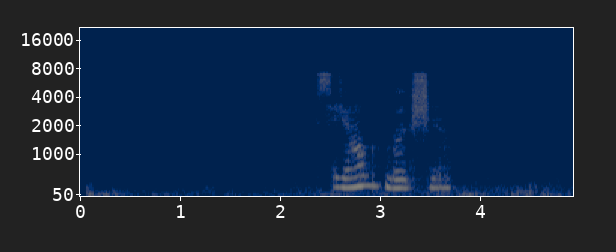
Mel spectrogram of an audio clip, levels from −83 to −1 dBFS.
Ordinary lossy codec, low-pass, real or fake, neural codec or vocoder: none; 7.2 kHz; fake; codec, 24 kHz, 1 kbps, SNAC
